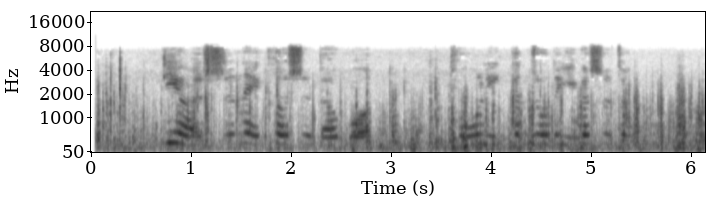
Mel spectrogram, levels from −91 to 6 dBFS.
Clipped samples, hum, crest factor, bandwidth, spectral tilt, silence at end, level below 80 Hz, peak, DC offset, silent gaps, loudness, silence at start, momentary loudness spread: under 0.1%; none; 18 dB; 8.4 kHz; -4 dB/octave; 0 s; -46 dBFS; -2 dBFS; under 0.1%; none; -21 LUFS; 0.05 s; 8 LU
